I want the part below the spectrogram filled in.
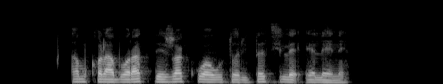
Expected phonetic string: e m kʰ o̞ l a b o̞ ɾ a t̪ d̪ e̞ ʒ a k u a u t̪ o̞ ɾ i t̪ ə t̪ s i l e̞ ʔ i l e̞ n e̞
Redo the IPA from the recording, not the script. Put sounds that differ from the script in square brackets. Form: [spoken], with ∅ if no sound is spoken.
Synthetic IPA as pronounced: [a] m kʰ o̞ l a b o̞ ɾ a t̪ d̪ e̞ ʒ a k u a u t̪ o̞ ɾ i t̪ ə t̪ s i l e̞ ʔ [e] l e̞ n e̞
